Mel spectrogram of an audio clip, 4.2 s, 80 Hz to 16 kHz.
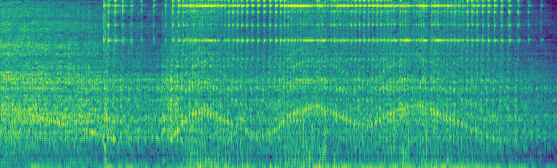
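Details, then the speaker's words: Makita HR3540C corded rotary hammer, brush-wear light flashing: fast, harsh hammering under a rising and falling whine; sounds rough, motor ruled out, bearings or gears suspected. "Right, it's not a motor, but it's either bearings or gears. That sounds fairly rough."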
